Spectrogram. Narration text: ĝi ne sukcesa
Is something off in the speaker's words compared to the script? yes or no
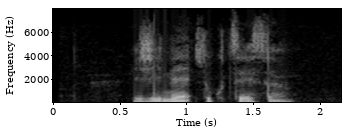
no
